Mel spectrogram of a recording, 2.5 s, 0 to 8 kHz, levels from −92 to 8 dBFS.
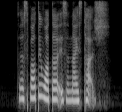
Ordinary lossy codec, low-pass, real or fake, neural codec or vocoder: none; none; fake; codec, 16 kHz, 4 kbps, X-Codec, WavLM features, trained on Multilingual LibriSpeech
